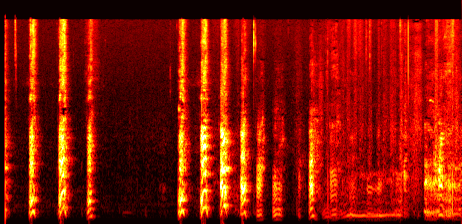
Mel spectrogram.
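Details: Basset Hounds playing: a series of loud, sharp barks, first three well spaced, then a quicker run of uneven barks and yips, ending in a low steady hum with a few broader noisy bursts.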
